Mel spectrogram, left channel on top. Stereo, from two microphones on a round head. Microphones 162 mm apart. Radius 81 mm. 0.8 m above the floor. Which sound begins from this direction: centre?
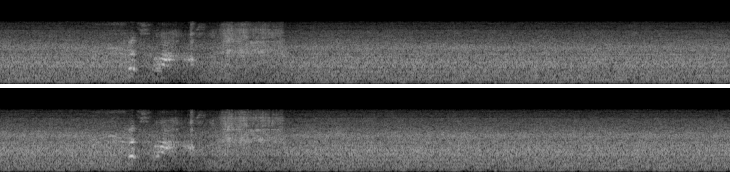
A cough, at 0.9 s.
